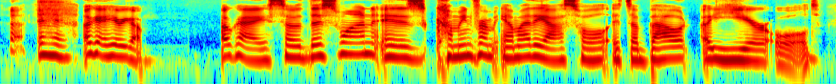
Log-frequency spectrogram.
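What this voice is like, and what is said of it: Hoarse, congested voice. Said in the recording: “I'm kind of losing my voice. Congested.”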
